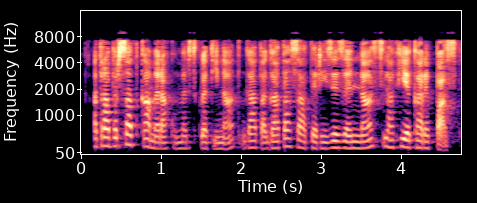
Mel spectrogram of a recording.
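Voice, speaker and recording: Woman narrator, audiobook reading, low-pitched, muffled lo-fi recording. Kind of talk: scripted narration. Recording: dull lo-fi audio.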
